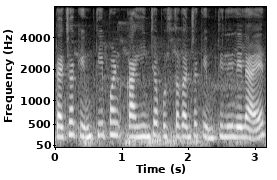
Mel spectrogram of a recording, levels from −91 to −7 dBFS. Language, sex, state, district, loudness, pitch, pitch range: Marathi, female, Maharashtra, Mumbai Suburban, -17 LUFS, 230 Hz, 225-255 Hz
